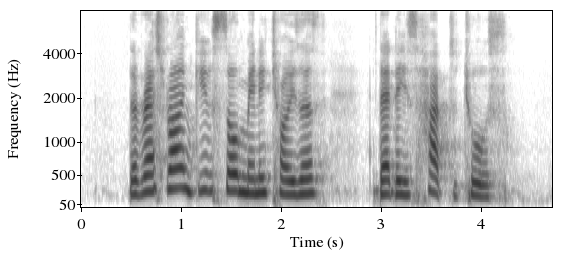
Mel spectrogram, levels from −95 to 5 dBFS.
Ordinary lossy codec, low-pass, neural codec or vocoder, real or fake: none; none; codec, 16 kHz, 4 kbps, FunCodec, trained on Chinese and English, 50 frames a second; fake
